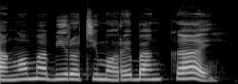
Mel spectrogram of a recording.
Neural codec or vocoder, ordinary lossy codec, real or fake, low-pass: none; none; real; none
